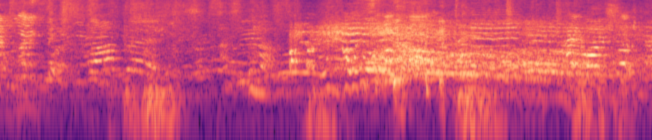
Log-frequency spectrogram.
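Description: Audience of young children chattering and calling out, several voices at once.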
